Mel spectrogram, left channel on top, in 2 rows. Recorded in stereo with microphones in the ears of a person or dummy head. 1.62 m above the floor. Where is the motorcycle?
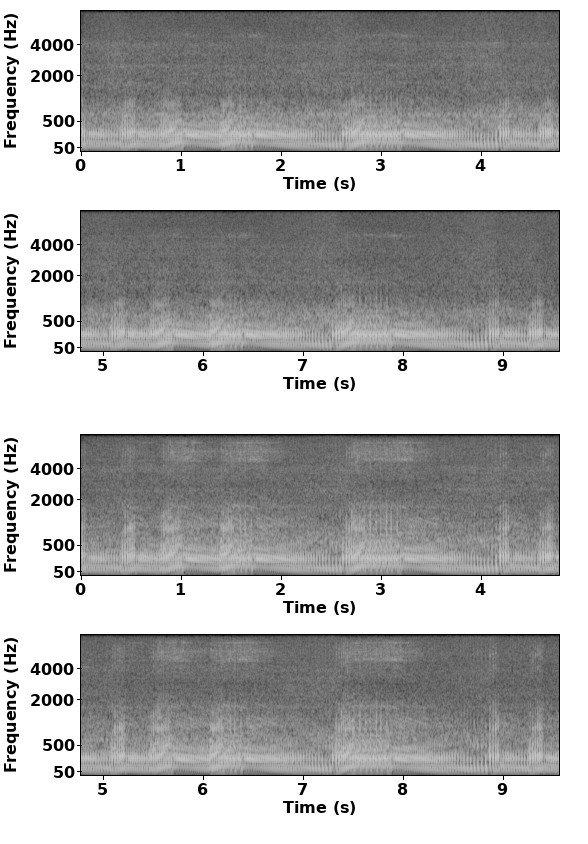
50° right (ahead or behind).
